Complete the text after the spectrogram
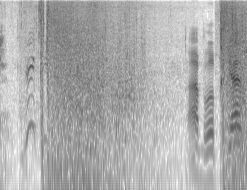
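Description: A rifle fires a burst of gunshots.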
